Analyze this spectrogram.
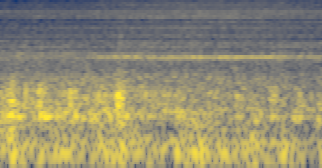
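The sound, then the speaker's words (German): A night sleeper train rolls through the suburbs of Ankara with squealing brakes. A thin, high, steady squeal sits over continuous rumbling wheel and rail noise, heard alone. “Fast eine Stunde lang rollt der Zug mit quietschenden Bremsen durch die Vororte Ankaras”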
